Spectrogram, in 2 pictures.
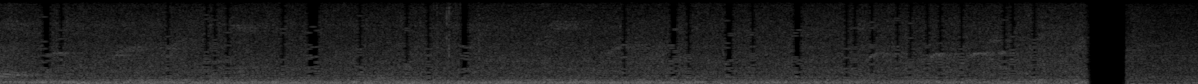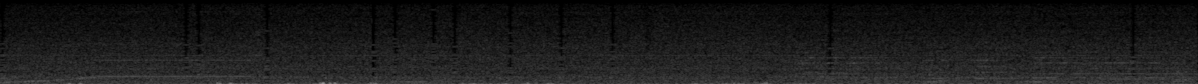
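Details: Steady broadband hiss with soft rustling and a brief dropout near the middle; no animal calls stand out.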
